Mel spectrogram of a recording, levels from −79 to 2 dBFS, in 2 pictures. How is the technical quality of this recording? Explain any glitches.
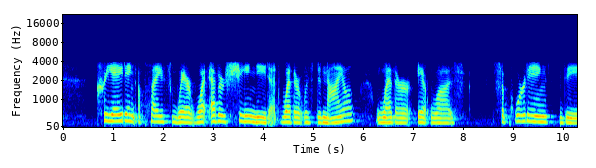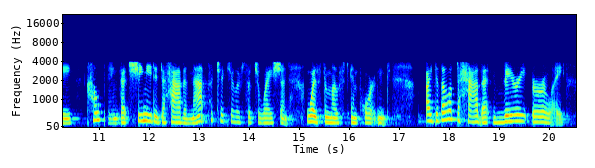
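The recording is noticeably degraded. It carries mobile-phone coding throughout and has two brief dropouts.

The AMR narrowband mobile codec affects the whole clip. The speech is sampled at 8 kHz. Nothing above 4 kHz survives, so it sounds muffled and boxy. The codec rebuilds each 20 ms frame from a vocal-tract model and a few excitation pulses. The damage is plainly audible: a buzzy, synthetic edge on the voice. The degree of coarseness fits a bitrate around 10.2 kbps.

Lost AMR speech frames occur twice. The first runs from 11.12 to 11.40 s, just before "that she needed to". The second runs from 15.06 to 15.11 s, between "in that particular situation" and "was the most important". Radio errors corrupted frames, so the decoder repeated the last good pitch and vocal-tract settings at falling gain. About 60 ms and then 40 ms of audio were concealed. 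Each gap is heard as a short smeared, warbling dip, and the voice is briefly weak as it recovers.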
